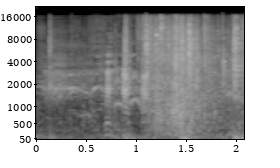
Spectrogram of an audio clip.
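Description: A man's short, breathy burst of laughter about a second in.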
